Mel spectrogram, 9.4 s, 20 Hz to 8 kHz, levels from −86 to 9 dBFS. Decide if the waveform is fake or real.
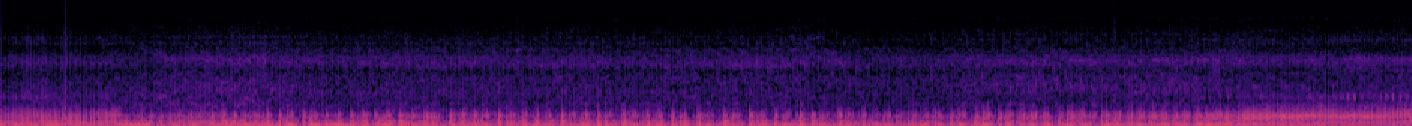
fake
